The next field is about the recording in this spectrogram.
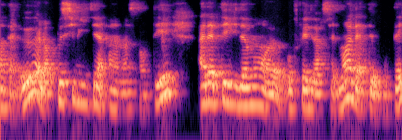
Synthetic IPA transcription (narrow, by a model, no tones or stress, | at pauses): ɛ̃t̪a̰ʔøalɔʁpɔsibilit̪eʔaɛ̃nɛ̃st̪ɑ̃t̪ead̪ap̚t̪eːvid̪amɑ̃øofɛd̪əaʁsɛlmɑ̃ad̪ap̚t̪eokɔ̃t̪ɛ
